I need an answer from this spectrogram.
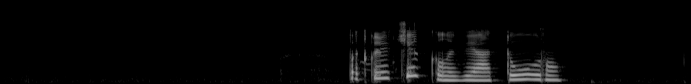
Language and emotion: Russian, sad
